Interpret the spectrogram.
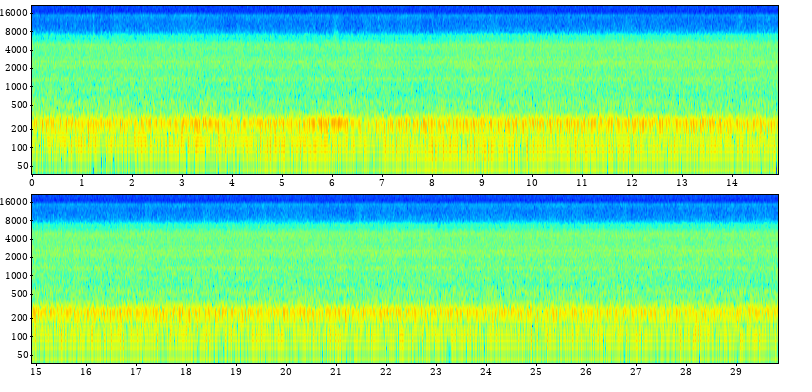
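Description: Car engine and low rumble heard from inside the cabin, running steadily; about six seconds in the sound eases slightly as the car comes to rest, and it then idles steadily while stopped at a red light.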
